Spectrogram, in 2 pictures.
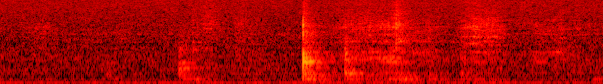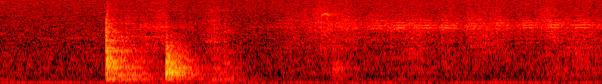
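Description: Pine boards of a small birdhouse box being handled on a plywood workbench: a few light wooden knocks and scrapes, two of them close together about halfway through.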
